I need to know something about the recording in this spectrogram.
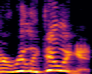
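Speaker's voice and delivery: high, loud, amazed shout.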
